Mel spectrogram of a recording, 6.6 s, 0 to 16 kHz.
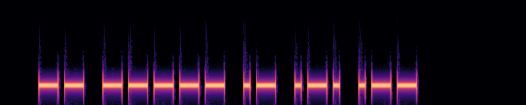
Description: Morse code, heard as a keyed tone, about 15 wpm, 700 Hz. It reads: M0ARW
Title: DXCC-100 Call Signs - 5 Characters - 15wpm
